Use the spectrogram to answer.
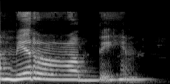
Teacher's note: अब जब नून रॉ में दाखिल हो गया तो वो बन गया मिर रब्बिहिम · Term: इदगाम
